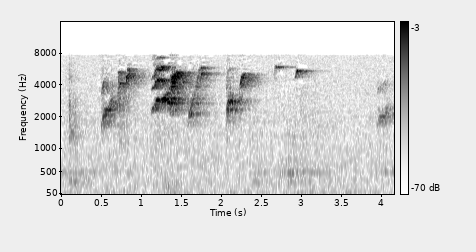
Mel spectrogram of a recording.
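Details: Five-month-old goldfinch from Livno gives a short burst of bright, tinkling chirps and twitters, then a couple of thin high whistled notes before falling quiet.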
